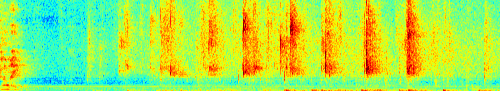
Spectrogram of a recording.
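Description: Footsteps on a wooden stage floor: a run of quick, irregular steps beginning about two seconds in, each with a soft thud and a scuff.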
